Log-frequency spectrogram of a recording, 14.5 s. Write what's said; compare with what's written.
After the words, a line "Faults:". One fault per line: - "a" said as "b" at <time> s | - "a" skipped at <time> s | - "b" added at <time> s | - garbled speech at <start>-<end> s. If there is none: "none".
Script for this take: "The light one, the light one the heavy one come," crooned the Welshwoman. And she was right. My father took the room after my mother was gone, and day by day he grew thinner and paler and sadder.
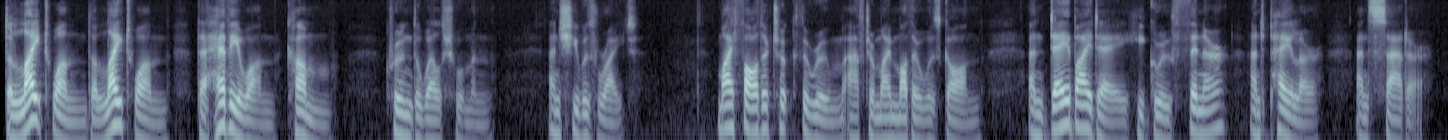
"The light one, the light one the heavy one come," crooned the Welshwoman. And she was right. My father took the room after my mother was gone, and day by day he grew thinner and paler and sadder.
Faults:
none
